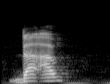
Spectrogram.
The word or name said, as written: da'am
